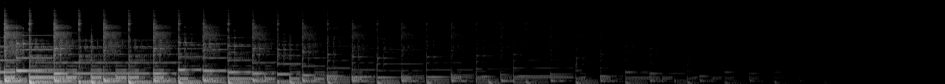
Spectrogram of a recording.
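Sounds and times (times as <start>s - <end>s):
buoyant cheerful music: 0.0s - 7.5s.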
